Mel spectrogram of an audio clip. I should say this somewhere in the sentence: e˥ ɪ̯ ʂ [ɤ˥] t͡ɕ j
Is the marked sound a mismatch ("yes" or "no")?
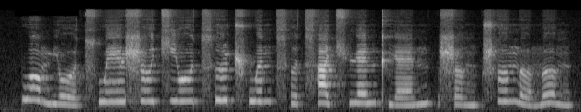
no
